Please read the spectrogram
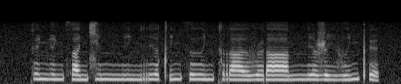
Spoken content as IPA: k ʏː ɲ ʏː ɲ θ a ɲ ɕ i mː iː ɲ r i ə̯ tʼ i ɲ θ ɯː ɲ k r aː ə̯ v ə˞ ɾ aː nː i ə̯ ʐ iː v ɯ ɲ pʼ ʏ

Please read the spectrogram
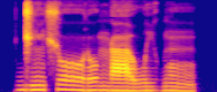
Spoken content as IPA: d͡ʒ ĩ˧ ʃ oː˦˨ ɾ o˧ ŋ aː˧ w i˧ ɡʷ ũ˦˨

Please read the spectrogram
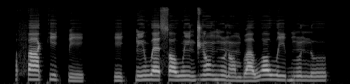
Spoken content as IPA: f a˦ k i˦˨ k͡p i˨ | i˨ k͡p ĩ˨˦ w ɛ˧ s ɔ˧ w ĩ˧ d͡ʒ ɔ̃˦ ɡ ũ˦˨ ɾ ɔ̃˨˦ b a˧ w ɔ˦ w i˧ b ũ˧ n u˦

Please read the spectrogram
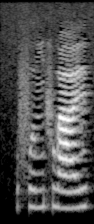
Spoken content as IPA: f ɤ˧˥ ŋ ʂ w a˧˥ ɪ̯

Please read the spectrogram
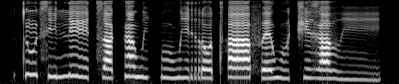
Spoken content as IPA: t ũ˦ s i˨ n eː˦˨ t͡s a˨ k ã˦ w i˨˦ k͡p u˨ w i˨ r ɔ˨ tʰ aː˦ f ɛ˨˦ w u˨ t͡ʃ ɪ˦ ɣ a˦ v iː˨

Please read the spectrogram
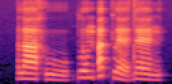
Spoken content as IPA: l aː˧ h uː˧ | p l o˦˥ n ʔ a˥˩ t̚ k l ɛː˩˦ d ɛː˧ ŋ

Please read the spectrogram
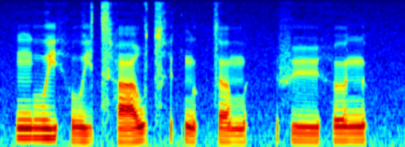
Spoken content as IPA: ŋ uː˥ j h uː˨ j t͡sʰ aː˨˥ w t͡sʰ ɪ˥ k̚ n̪ ʊ˨˥ k̚ s ɐ˧ m | f yː˧ h ɵ˥ n

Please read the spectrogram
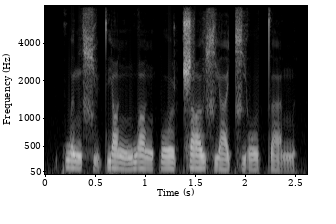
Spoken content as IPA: k w ə˥˨ n ɕ y̰˨˩ t̪ j ɑ˥˨ ŋ n̪ w ɑ˥˨ ŋ p o˦ ʊ̯ ʈ͡ʂ ɑ˦ ʊ̯ ɕ j ä˨˦ t͡ɕ j o˨˦ ʊ̯ t̪ a̰˨˩ n

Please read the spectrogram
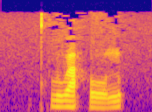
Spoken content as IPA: kʰ l u˧ a̯ h o˩˦ n

